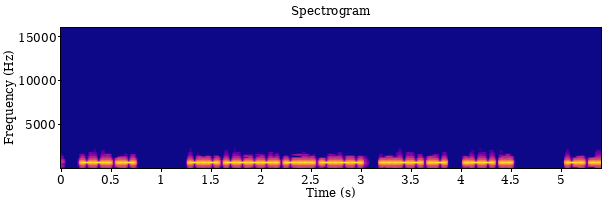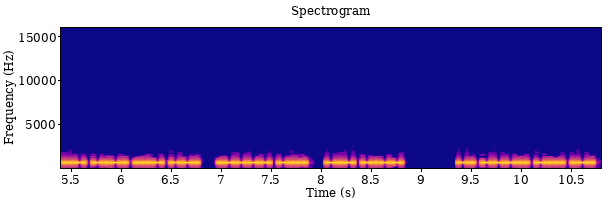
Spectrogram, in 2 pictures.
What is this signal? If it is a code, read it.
Morse code, heard as a keyed tone, about 40 wpm, 650 Hz. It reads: GA K9BY 3A WI N4CVG 1B KY N8BR
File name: LARK-FD-2022-Log-in-CW-40wpm-650-Hz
